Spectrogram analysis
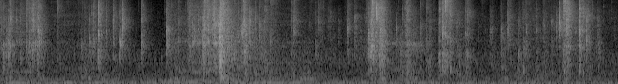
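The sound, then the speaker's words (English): A pack of hockey trading cards being opened, with faint, crisp crackles and crinkles of the wrapper tearing and rustling in many small, irregular bursts. “First off, let's start off with a pack. As always, I always open a pack every video, so let's start with this.”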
